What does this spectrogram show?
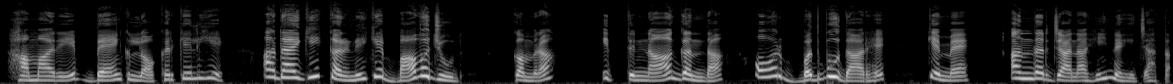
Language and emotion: Urdu, disgusted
